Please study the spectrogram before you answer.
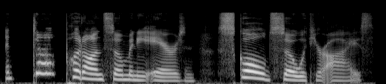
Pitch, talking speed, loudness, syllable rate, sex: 215 Hz, 200 wpm, -18 LUFS, 4.2 syllables/s, female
